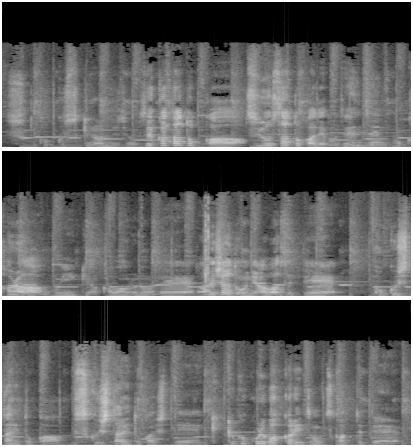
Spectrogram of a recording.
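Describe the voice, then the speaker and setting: A woman in her thirties with a Nagoya accent, chatting casually to viewers while doing her makeup, with a self-deprecating, talkative manner. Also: mid-range voice. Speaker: beauty vlogger. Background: faint background music.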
